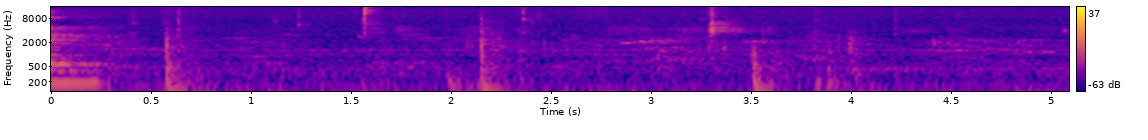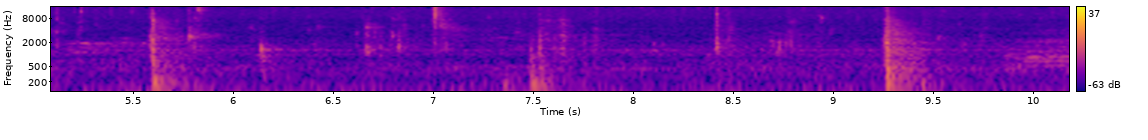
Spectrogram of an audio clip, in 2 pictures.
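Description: A wooden spatula and a metal spoon stir a thick, wet mix of cream, condensed milk, shredded coconut and pandan gulaman cubes in a plastic tub. Soft wet stirring is broken by a sharp click or knock of the utensils every second or two, about six louder ones in all.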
